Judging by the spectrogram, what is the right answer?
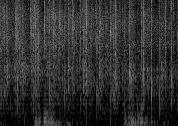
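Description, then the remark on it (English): An audience in a church applauds three men standing, a steady, dense patter of many hands clapping for the full three seconds, fairly soft overall, with a couple of brief low swells of crowd voices mixed in. “So let's give all of them a round of applause.”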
